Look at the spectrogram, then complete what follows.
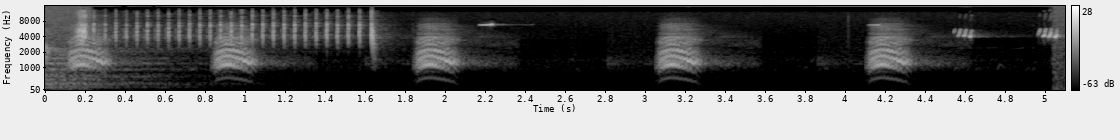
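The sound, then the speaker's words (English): A flock of crows living in a big banyan tree in the village of Singanallur caws loudly and harshly, five or six distinct calls spaced about a second apart, with a rapid rattling buzz early on and faint chirps in between, no voices. “It had a big banyan tree which was the residing place for a flock of crows.”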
